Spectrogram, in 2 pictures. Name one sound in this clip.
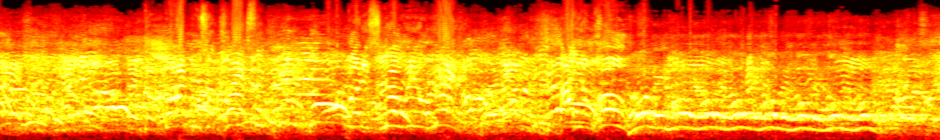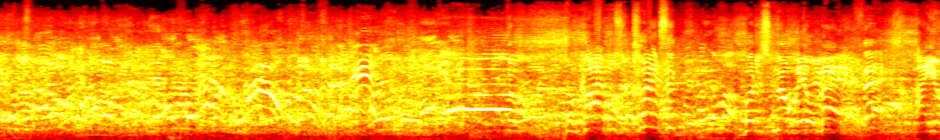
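A young man raps forcefully and with animation, close by.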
